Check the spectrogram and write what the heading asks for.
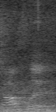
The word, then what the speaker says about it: chocolat: So, instead of like saying like chocolate, your c h would sound like s h, so you'd say chocolat.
